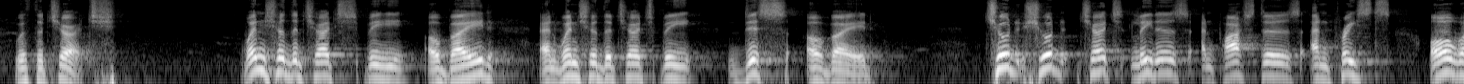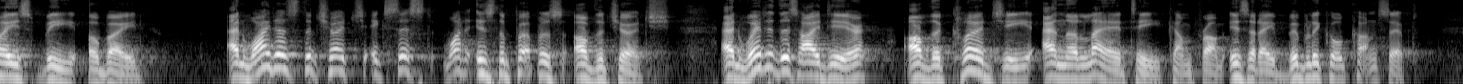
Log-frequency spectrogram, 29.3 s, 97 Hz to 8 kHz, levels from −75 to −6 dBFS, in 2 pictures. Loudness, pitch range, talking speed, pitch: -19 LUFS, 125-175 Hz, 120 wpm, 150 Hz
